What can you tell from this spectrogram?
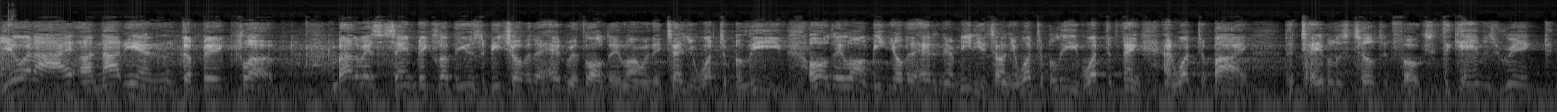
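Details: Adult man speaking; ordinary fluent speech.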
